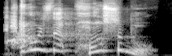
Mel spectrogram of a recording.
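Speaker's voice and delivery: mock disbelief asking the doctor; retold disbelief. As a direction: sound baffled by the news.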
